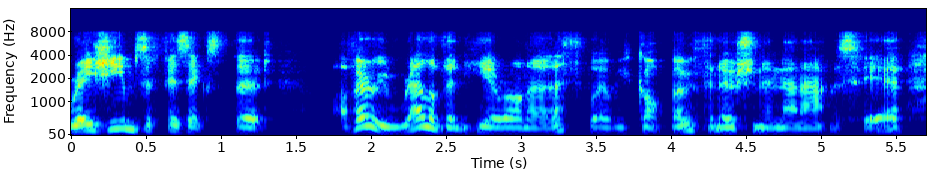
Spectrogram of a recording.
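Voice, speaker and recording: In a British accent, a man talks with very wide swings in pitch. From England, Birmingham. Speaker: geophysicist. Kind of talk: lecture.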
